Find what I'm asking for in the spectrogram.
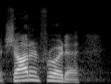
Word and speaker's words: Schadenfreude: And then I talked to Rebecca, who apparently speaks German, and she told me that my R was a little weak, but that it was going to be okay. And so all of us together, we can just say Schadenfreude.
